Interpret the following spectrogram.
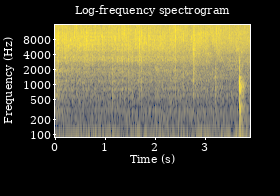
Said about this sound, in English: We're gonna add those scallions, and we gotta do this quickly because this is only gonna cook for 30 seconds.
